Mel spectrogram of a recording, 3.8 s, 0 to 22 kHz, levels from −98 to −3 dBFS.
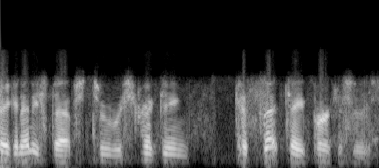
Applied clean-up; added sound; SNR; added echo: none; none; none; none.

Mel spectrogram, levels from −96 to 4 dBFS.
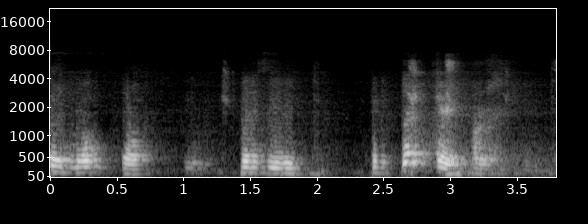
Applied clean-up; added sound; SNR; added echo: neural mask model DeepFilterNet 3.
